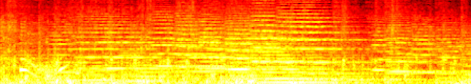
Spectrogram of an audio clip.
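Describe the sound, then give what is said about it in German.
Clip-clop of horse hooves as a carriage arrives on cobblestones: many hoof strikes in a steady, even rhythm with sustained tones running underneath throughout. “Die Kutsche hielt in der Fishemble Street.”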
